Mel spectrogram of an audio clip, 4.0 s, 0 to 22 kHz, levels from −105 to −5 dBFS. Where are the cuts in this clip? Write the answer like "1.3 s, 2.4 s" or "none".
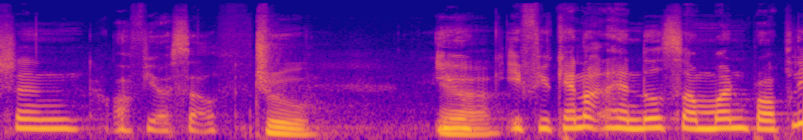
none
